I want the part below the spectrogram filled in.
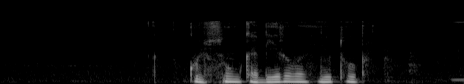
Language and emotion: Russian, neutral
